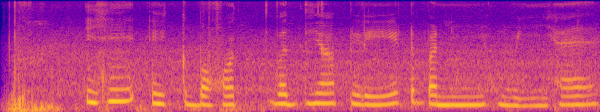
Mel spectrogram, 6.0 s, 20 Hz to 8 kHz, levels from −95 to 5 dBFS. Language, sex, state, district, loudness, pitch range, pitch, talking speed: Punjabi, female, Punjab, Kapurthala, -15 LUFS, 225-265 Hz, 240 Hz, 80 wpm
